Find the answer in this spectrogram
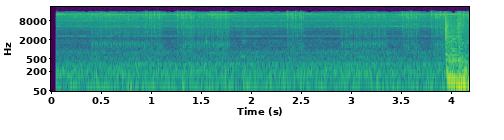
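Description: Ambient sound at an aircraft door: a steady low rumble with faint, indistinct voices.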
